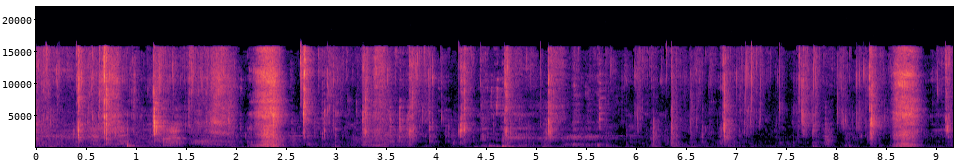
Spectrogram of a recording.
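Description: Faint chewing and wet mouth noises of people eating biryani with their hands: scattered small smacks and clicks with a few short smeared sounds.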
